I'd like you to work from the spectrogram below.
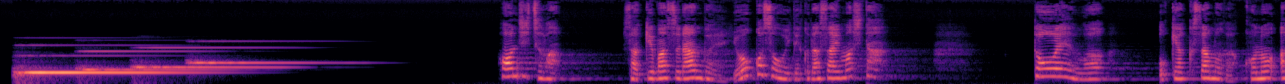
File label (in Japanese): バイノーラルマイク 効果音なし; サキュバスランド、園内説明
